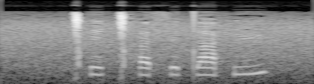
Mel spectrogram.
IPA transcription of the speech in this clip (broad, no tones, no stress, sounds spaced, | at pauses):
ǀʰ ɪ ǀʰ ɐ s ʏ t̪ a x y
